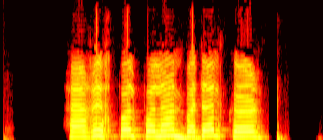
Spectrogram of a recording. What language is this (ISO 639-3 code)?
pus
